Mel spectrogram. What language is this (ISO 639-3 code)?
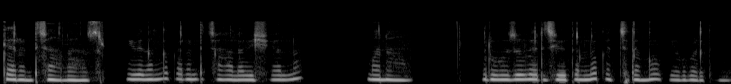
tel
